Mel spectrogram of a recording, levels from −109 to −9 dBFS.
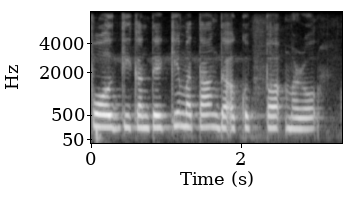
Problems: low volume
